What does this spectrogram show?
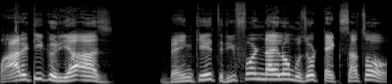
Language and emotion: Goan Konkani, happy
